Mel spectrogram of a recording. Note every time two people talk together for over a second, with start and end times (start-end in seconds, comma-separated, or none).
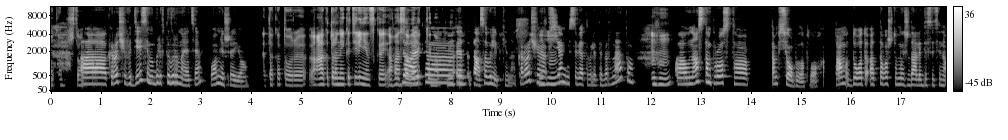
6.9-8.3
